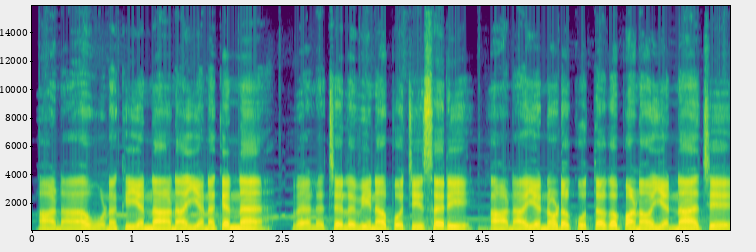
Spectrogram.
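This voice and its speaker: A man's voice: mid-range voice, a bit bright, smooth, close to an everyday voice. A man voicing a harsh, greedy village landlord who scolds in a stern, scornful way.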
